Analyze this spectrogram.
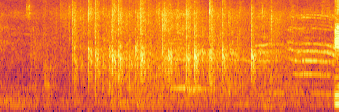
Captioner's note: applause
